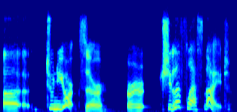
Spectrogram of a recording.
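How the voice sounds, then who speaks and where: A woman's voice: a little high, huge pitch swings, slow, bright, forceful tone, dry recording, muffled recording, heavily acted. A woman playing a polite, deferential hotel clerk in a comic radio play, prim and discreet.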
